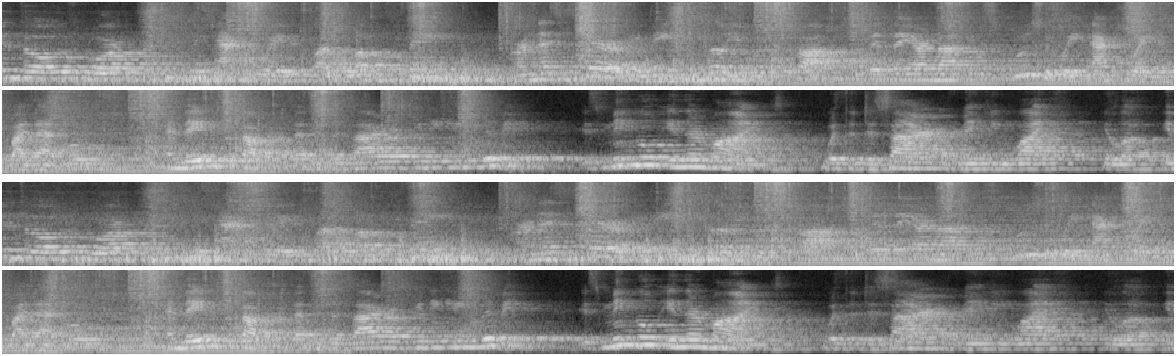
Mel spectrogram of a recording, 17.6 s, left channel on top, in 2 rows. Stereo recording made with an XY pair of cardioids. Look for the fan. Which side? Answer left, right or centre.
right.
